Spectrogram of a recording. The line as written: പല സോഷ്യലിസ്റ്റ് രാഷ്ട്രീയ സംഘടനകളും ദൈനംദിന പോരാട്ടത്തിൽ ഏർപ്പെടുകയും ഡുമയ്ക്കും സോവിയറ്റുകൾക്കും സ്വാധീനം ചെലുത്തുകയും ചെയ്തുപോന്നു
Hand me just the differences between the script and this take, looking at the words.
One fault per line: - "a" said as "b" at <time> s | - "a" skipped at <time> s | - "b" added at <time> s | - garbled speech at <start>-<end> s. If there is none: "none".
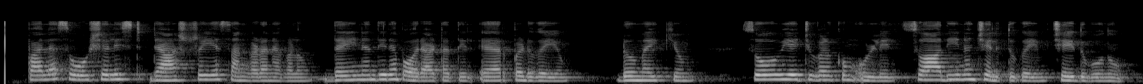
- "ഉള്ളിൽ" added at 8.6 s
